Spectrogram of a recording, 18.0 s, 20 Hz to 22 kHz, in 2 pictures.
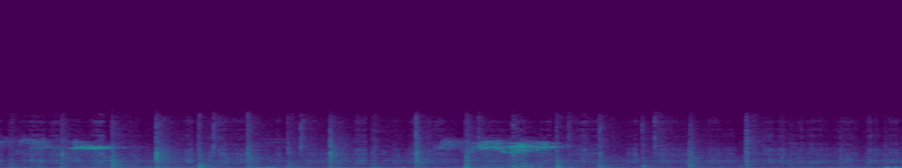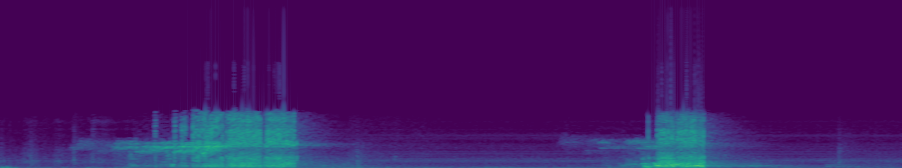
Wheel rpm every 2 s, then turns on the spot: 0, 0, 0, 0, 0, 0, 0, 0, 0.
none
